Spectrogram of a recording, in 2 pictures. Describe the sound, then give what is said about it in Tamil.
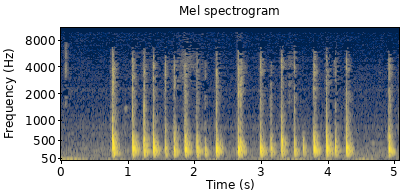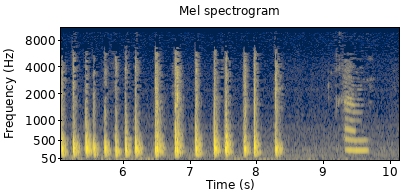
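Parai frame drum played in a fast, driving rhythm of sharp, loud strikes, two long phrases separated by a brief pause, followed by a short voice at the very end. “ரொம்ப அருமையா இருந்தது உங்களுடைய தாளம் எது கேட்கும் பொழுதும் கூட இப்பவே எங்களுக்கும் உண்மையிலே ஆவல் வருது இந்த மாதிரி ஒரு பறை இசையை நாம கற்றுக்கொள்ள வேண்டும் என்பது மகிழ்ச்சி”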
